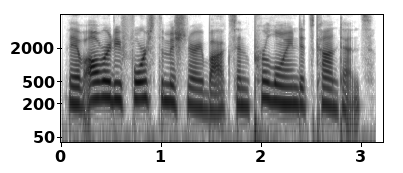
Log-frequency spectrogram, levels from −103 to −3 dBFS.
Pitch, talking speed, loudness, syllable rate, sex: 200 Hz, 205 wpm, -18 LUFS, 6.7 syllables/s, female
